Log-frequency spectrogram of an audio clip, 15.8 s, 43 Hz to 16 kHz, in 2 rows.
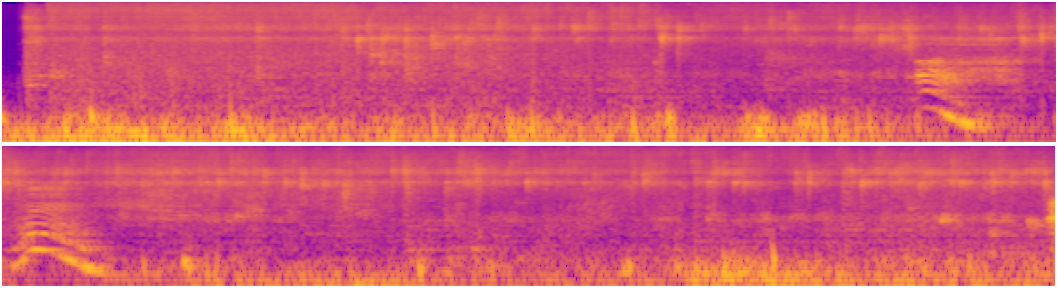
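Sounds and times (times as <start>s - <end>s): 
hot-cold alternating shower water spraying: 0.2s - 15.8s
faint vocal sounds: 6.8s - 8.9s
speech: 6.9s - 7.4s, 8.0s - 8.8s.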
